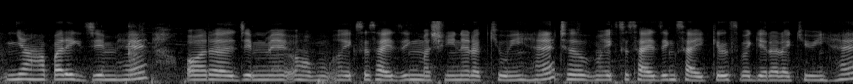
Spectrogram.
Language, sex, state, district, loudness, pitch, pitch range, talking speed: Hindi, female, Uttar Pradesh, Jalaun, -29 LUFS, 210 Hz, 200-220 Hz, 150 wpm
